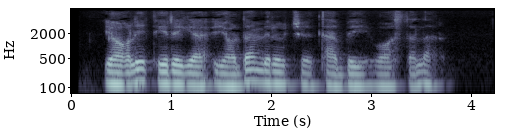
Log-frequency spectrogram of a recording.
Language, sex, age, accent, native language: Uzbek, male, 19-29, Qashqadaryo, Uzbek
